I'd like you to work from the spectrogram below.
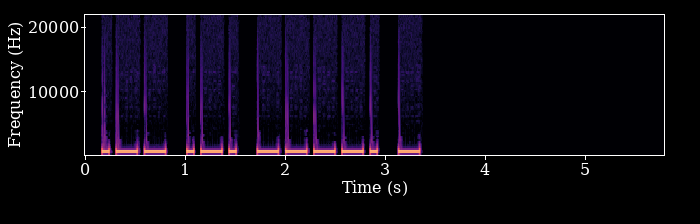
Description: Morse code, heard as a keyed tone, about 17 wpm, 700 Hz. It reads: WR9T
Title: USA Call Signs - 4 Characters - Repeated 2x - 17wpm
